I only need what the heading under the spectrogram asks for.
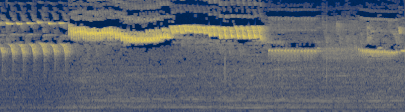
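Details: Male Timbrado canary in full song: fast pulsed rolls give way to a loud, wavering high whistled phrase, then a lower steady rolled trill that pauses and resumes.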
